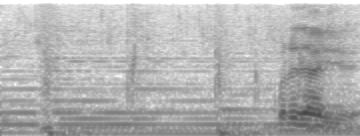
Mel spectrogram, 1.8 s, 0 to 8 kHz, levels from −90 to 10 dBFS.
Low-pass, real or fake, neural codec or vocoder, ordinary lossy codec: 7.2 kHz; real; none; none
